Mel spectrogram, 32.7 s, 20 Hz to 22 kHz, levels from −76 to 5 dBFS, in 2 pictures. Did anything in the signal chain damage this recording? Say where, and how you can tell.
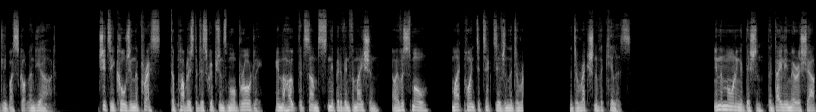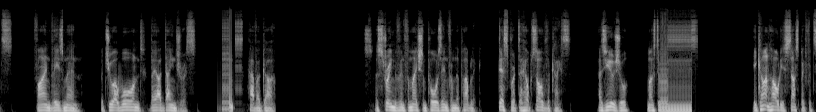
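Yes. At 10.45 to 11.64 s the sound drops out for about 0.91 s, then resumes 0.28 s earlier, repeating material. At 21.82 to 23.63 s there is a 1.76 s gap, and it resumes roughly two seconds later. This is a stream reconnect at the network stage: the player lost the connection, restarted its decoder mid-stream, and rejoined at a different point.

At 20.66 to 21.15 s and again at 29.51 to 31.13 s, the speech becomes a rigid, metallic buzz at 66.8 Hz. This is robotic sound from repeated short buffers, likely at the driver or buffer stage. Audio arrived too seldom, so a chunk of about 15 ms was looped throughout each stretch.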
